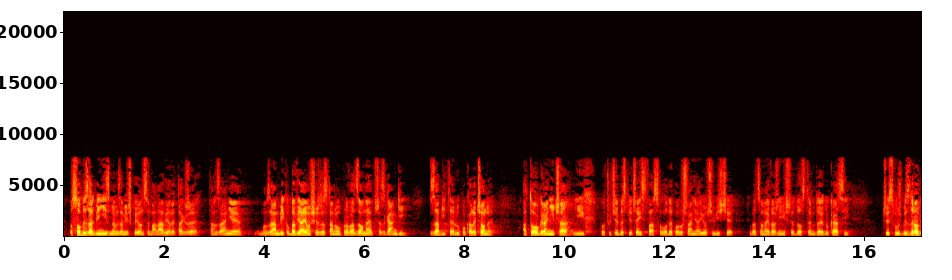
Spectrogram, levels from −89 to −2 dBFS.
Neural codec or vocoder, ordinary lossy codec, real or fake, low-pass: none; none; real; none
